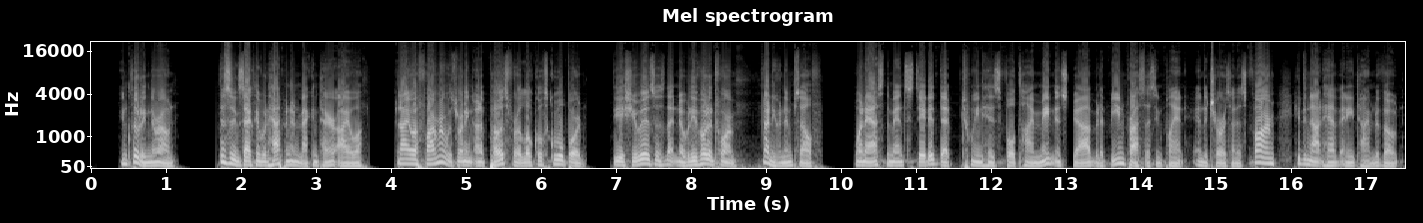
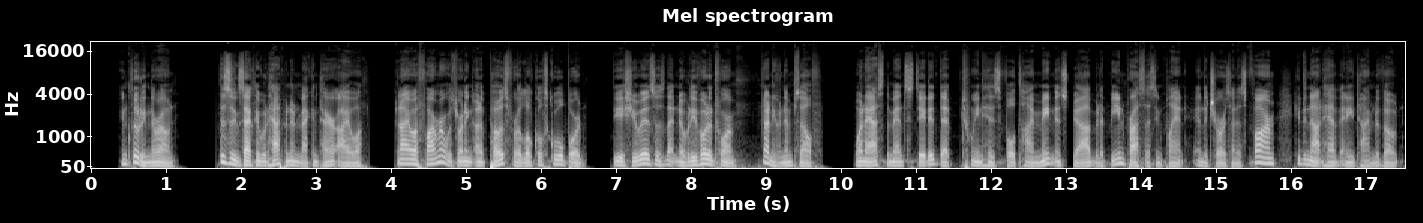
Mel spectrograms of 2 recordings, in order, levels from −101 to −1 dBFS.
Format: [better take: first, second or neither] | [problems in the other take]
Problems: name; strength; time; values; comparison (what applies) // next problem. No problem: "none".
second | distortion; slight; 7% of the sound clipped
